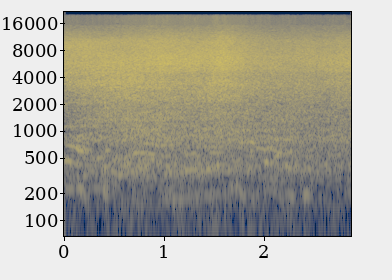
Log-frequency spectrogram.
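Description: Spice paste of turmeric, chilli and ginger dropped into hot oil after cumin seeds, giving a loud, continuous broadband hiss of sizzling that holds steady for a few seconds with no talk.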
